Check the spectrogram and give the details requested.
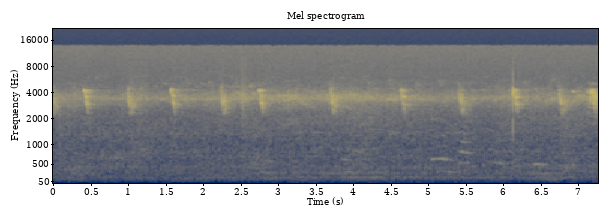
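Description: A small bird chirping over and over, faint short high chirps coming irregularly, one or two a second.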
